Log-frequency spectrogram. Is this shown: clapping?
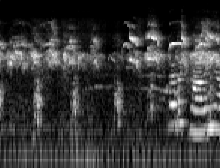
no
